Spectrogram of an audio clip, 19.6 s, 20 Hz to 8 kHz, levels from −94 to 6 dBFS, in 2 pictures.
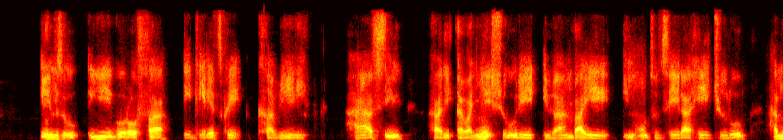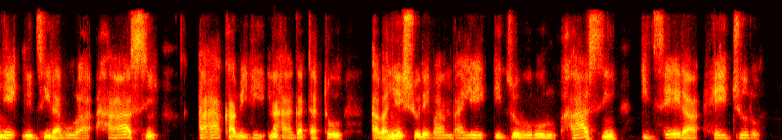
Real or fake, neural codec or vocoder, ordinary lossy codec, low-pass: fake; codec, 24 kHz, 3 kbps, HILCodec; AAC, 48 kbps; 7.2 kHz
